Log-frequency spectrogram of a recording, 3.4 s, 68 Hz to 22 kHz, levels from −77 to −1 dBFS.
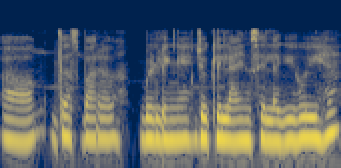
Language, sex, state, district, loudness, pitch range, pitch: Hindi, female, Bihar, Kaimur, -16 LUFS, 180-195 Hz, 190 Hz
